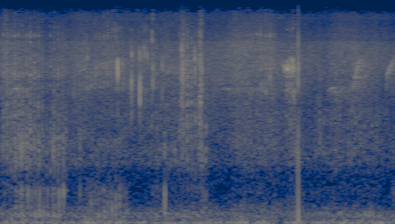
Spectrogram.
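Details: Low continuous purring from a tortoiseshell cat settled on a lap on a park bench, a cuddly stray in a park, while small birds chirp faintly in the background.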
